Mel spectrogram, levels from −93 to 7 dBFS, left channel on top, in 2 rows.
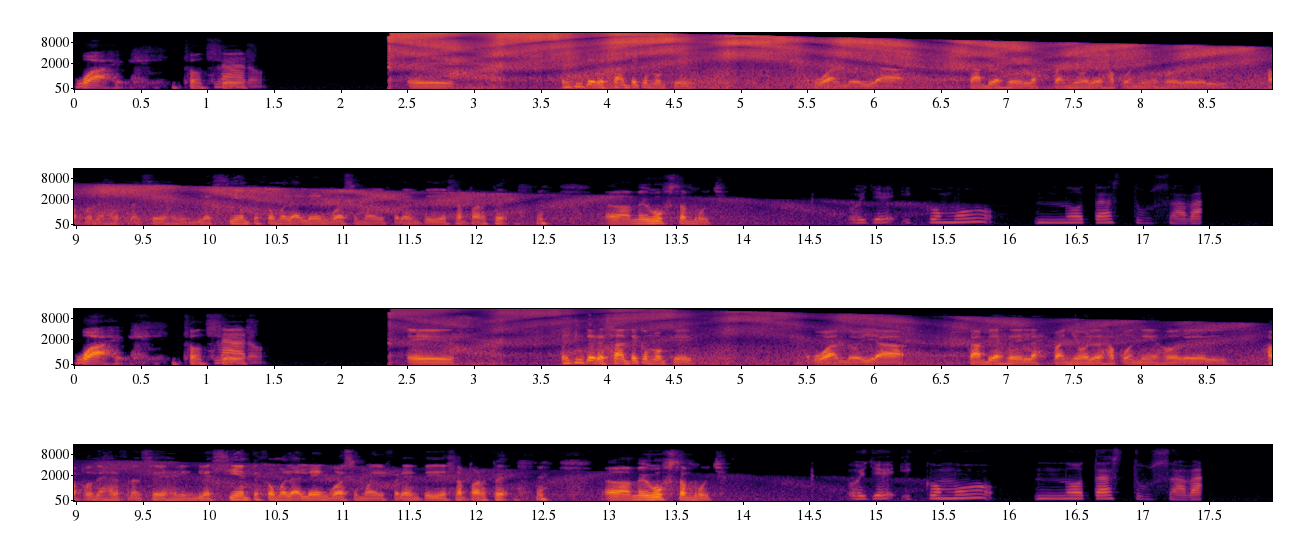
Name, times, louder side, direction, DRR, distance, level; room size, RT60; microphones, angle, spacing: voice 1, 0.0-1.3 2.5-3.1 3.6-4.6 5.5-6.3 6.7-8.7 8.9-13.9, right 5 dB, 25° right, 0.3 m, -30 dB
voice 2, 1.0-1.4 14.8-15.9 16.2-17.4, right 4 dB, 65° right, 2.3 m, -41 dB
sound 1, 2.3-14.0, left 14 dB, 80° left, 0.9 m, -32 dB
head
